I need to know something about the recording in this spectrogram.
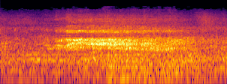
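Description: A horse whinnying: one long call that starts about half a second in and lasts over a second.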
